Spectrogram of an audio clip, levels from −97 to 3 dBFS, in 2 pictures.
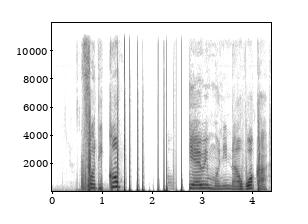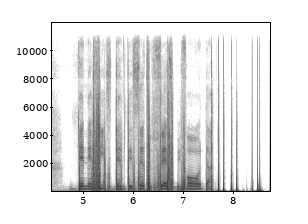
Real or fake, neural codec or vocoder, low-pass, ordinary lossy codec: real; none; 10.8 kHz; none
